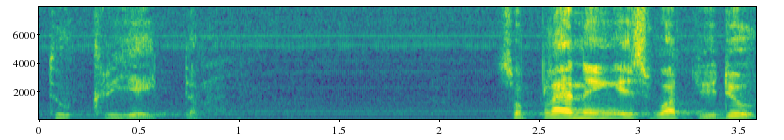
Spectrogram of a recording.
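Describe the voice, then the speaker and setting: A man's high voice with ordinary pitch variation. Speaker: human development specialist giving a conference presentation. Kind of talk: conference presentation.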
